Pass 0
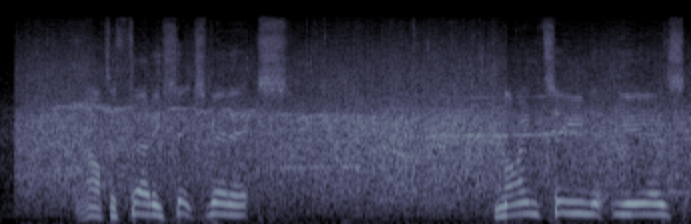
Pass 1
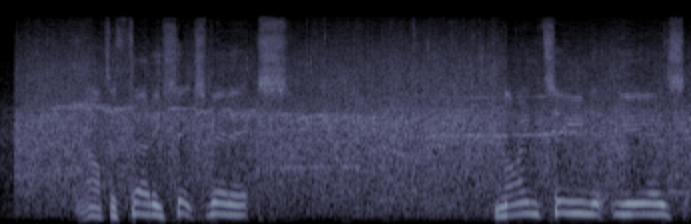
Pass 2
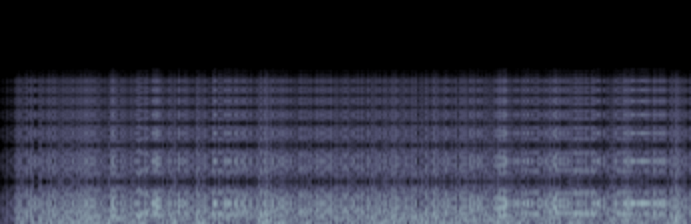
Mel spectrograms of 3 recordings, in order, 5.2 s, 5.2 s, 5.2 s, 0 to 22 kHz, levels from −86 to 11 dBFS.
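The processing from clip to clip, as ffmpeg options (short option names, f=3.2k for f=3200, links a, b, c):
-filter_complex "[0:a]highpass=140,acrossover=split=340|3000[a][b][c];[b]acompressor=threshold=-40dB:ratio=6[d];[a][d][c]amix=inputs=3:normalize=0,volume=1.5dB"
-af "aresample=16000,acrusher=samples=21:mix=1:aa=0.000001,aresample=44100,aresample=11025,aresample=44100,volume=7.5dB"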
